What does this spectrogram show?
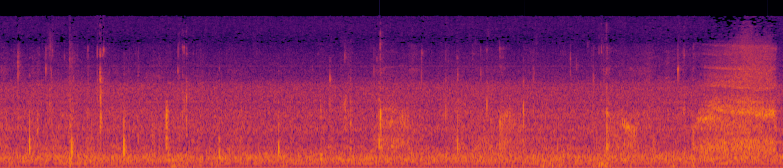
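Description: A person chewing a mouthful of lasagna close to the microphone, with scattered soft wet mouth clicks. A brief breathy hiss comes near the end.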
